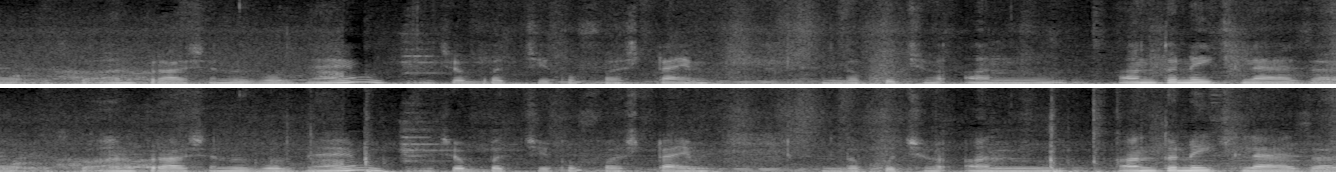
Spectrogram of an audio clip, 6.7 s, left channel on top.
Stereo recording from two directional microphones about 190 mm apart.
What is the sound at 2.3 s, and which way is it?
A woman's voice, 20° left (ahead or behind).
